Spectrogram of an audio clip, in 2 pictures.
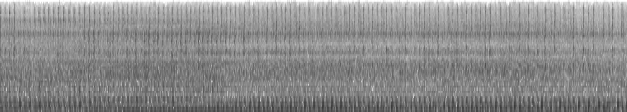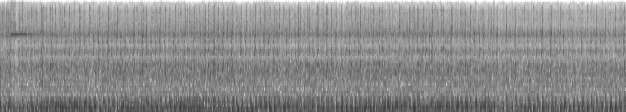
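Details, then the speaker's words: Brand-new Stihl two-stroke string trimmer at first run after idle speed raised slightly: even, buzzy idle with steady pitch, no stumbling or dying out; normal idle. "That sounds better."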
